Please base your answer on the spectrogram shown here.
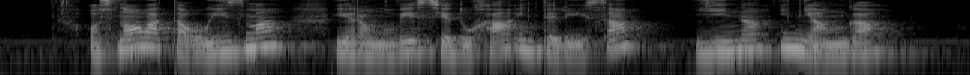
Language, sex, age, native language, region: Slovenian, female, 30-49, Slovenian, Carinthia region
